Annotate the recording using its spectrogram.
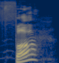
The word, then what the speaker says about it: pho: I got to have some pho? Is that the correct pronunciation of that? – Yeah.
